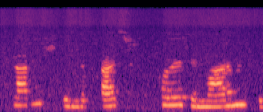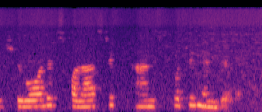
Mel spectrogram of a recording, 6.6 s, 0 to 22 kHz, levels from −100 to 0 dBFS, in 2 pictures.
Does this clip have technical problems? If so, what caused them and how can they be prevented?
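Yes. Noise suppressor artifacts run throughout: the room noise, sitting about 13 dB under the speech, gets pushed down about 18 dB between phrases, leaving a pumping residue. Gentler suppression settings or a quieter recording space would avoid it.

Speech cut by the noise suppressor happens at 0.35–0.8, 1.45–1.67, 3.23–3.51, 3.96–4.19 and 6.02–6.28 s. The suppressor mistook soft speech for noise and dropped it about 14 to 16 dB for a fifth of a second or less, so those bits sound swallowed. A lower suppression depth or better mic placement would prevent it.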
